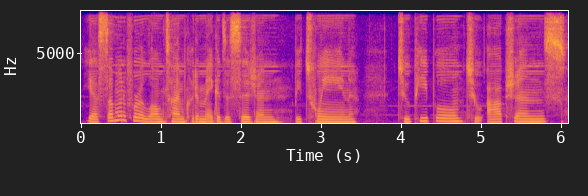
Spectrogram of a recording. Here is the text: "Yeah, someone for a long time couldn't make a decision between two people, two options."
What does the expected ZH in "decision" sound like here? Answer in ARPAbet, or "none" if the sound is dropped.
ZH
